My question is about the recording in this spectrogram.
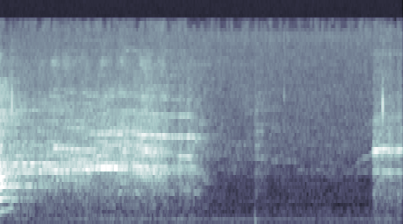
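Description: Voices in a long, drawn-out prayer cry, several held tones fading away over about three seconds. A short near-quiet pause follows, and another held voice starts near the end.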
